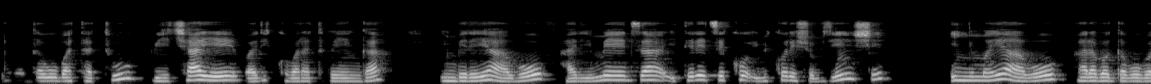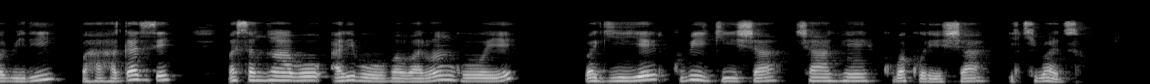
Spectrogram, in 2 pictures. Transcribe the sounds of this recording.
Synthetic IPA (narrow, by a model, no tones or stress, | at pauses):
aβaɡaβoβatatʰuβiːt͡ʃaje̞βaɾikʰo̞βaɾatwe̞ːŋɡa | imbe̞ɾe̞jaːβo̞haɾime̞ːzaite̞ɾe̞t͡se̞kʰo̞iβiko̞ɾe̞ːʃo̞vjiːnʃiː | ɲumajaːβo̞haɾaβaɡaβo̞βaβiɾi | βaɦaɦaɡaze̞ | βasaŋ̥aːβo̞aɾiβo̞βaβaɾo̞ːŋɡo̞ːje̞ | βaɡiːje̞kuβiɡiːʃat͡ʃaːŋ̥ɦe̞kuβakʰo̞ɾe̞ʃa | icʰiβazo̞̥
